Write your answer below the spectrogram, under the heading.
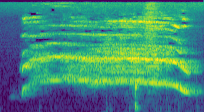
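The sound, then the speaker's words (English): A screaming goat sound effect: one loud, sustained, strained bleating scream with bright harmonics, holding for nearly two seconds before cutting off, heard on its own. “The goat may come out quite a few times if you haven't heard about our screaming goat.”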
